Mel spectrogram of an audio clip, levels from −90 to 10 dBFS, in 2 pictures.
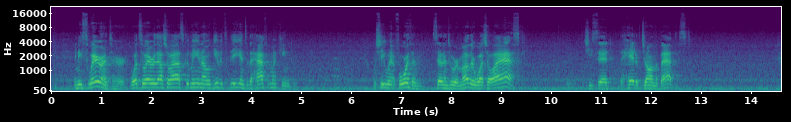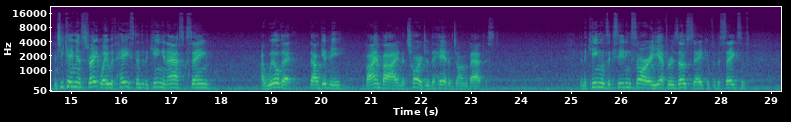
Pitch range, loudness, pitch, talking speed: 135-180 Hz, -21 LUFS, 150 Hz, 195 wpm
